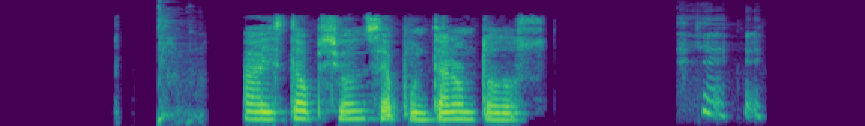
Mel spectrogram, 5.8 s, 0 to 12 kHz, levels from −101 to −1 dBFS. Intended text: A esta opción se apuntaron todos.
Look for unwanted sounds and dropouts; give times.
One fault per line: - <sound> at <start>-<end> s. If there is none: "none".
- thud at 1.0-1.4 s
- laugh at 4.5-5.1 s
